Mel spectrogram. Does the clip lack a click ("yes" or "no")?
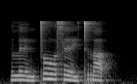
yes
